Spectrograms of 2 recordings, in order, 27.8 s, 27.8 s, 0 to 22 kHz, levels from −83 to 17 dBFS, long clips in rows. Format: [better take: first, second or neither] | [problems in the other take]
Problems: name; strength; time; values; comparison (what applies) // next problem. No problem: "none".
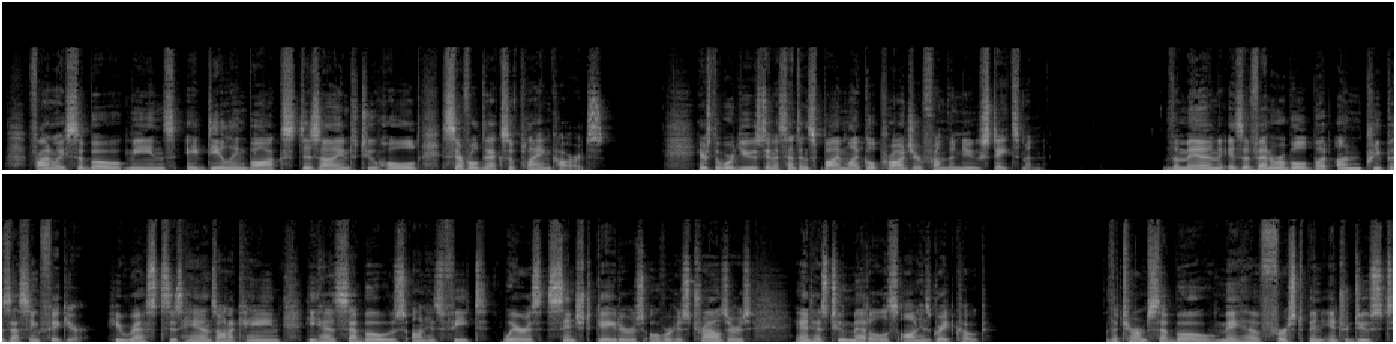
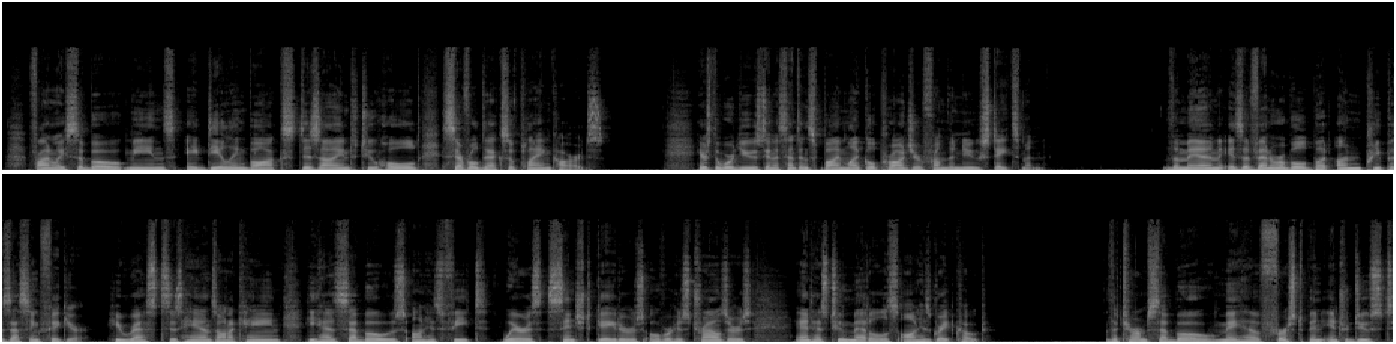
second | thin; somewhat; fading below 800 Hz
